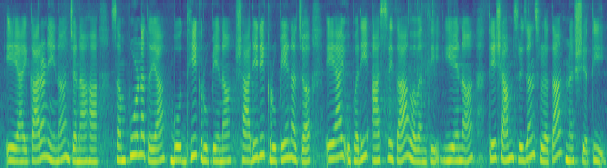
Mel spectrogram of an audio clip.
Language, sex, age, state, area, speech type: Sanskrit, female, 18-30, Tripura, rural, spontaneous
